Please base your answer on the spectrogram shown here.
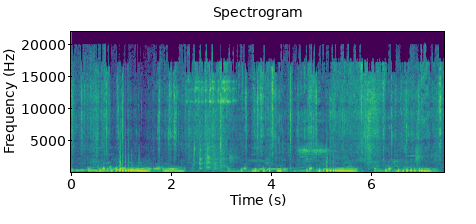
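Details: Repeated pigeon cooing from a male and female pair: five or six low, bubbling phrases, each rising slightly then sliding downward, with short breaths between and faint room noise.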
